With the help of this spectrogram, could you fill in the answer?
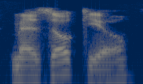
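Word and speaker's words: mazzocchio: The drawing by the Renaissance artist Paolo Uccello is of a Mezzocchio Oh, sorry, she gives me a pronunciation. Mezzocchio, a circular band that would have been worn inside a man's hat.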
